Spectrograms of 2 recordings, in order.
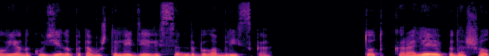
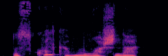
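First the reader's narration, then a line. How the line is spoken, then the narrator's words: Anguished whisper. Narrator (Russian): страдальчески зашептала Адиль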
